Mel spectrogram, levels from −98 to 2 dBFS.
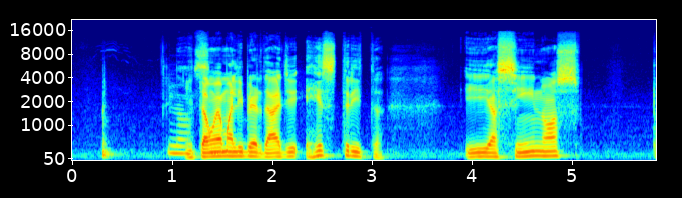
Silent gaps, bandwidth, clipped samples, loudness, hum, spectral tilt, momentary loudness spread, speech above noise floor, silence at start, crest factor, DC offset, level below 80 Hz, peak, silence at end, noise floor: none; 15.5 kHz; under 0.1%; -21 LUFS; 60 Hz at -50 dBFS; -4.5 dB/octave; 19 LU; 38 dB; 0.3 s; 22 dB; under 0.1%; -56 dBFS; -2 dBFS; 0 s; -60 dBFS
